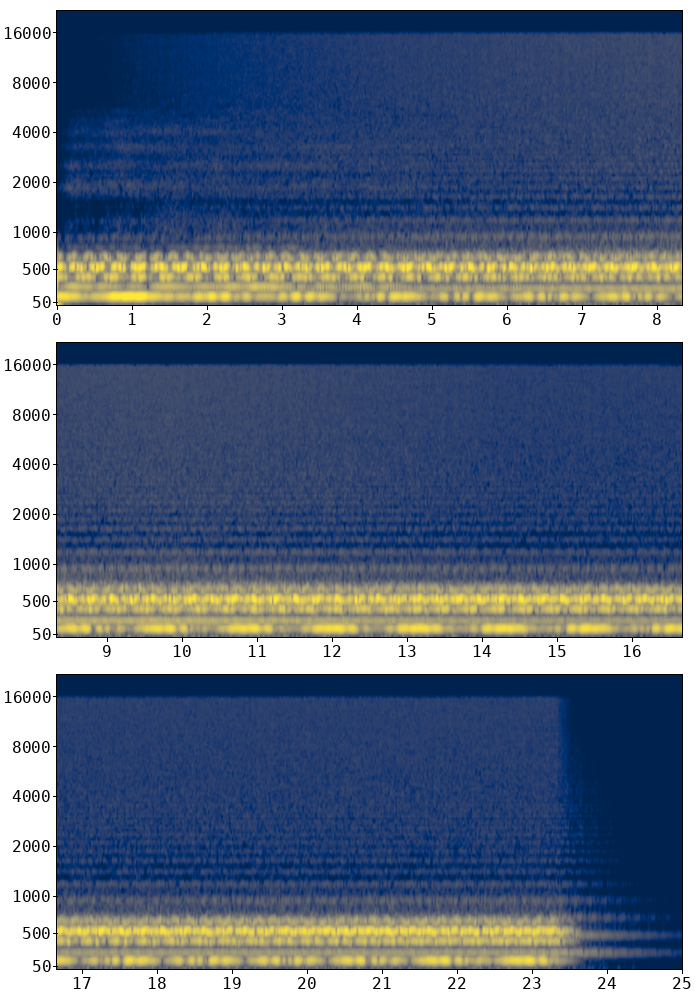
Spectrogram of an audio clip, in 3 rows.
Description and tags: airpad80bpm
8 bars pad that sounds like air.
drone, space, pad, evolving, air, ambient, 80bpm, breath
